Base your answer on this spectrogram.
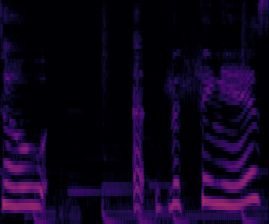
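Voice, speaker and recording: A woman voicing an eager, scholarly woman in a video game, excitable and scolding herself to stay calm. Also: sits high, takes it slowly, faint music behind. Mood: exasperated.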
